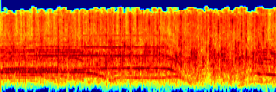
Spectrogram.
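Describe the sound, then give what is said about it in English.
A comedy show audience at the UCB Theatre applauds the comics backstage, a dense wash of clapping at constant loudness, with faint cheers and whoops rising and falling over it. “They can hear you. Let's clap for them.”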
